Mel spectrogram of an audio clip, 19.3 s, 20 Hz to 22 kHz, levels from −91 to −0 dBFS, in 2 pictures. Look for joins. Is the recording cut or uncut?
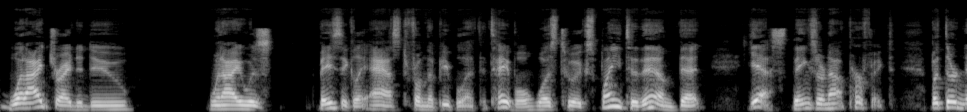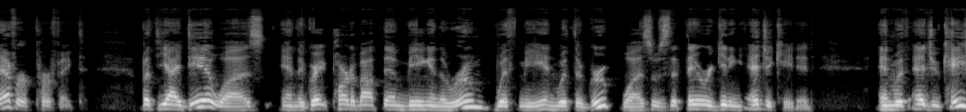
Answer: uncut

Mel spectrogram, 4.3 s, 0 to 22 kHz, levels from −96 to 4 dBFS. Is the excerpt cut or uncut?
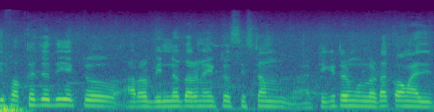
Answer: uncut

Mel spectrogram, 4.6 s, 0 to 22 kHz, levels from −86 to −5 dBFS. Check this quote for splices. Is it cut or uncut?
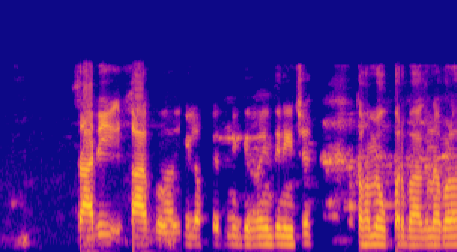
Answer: cut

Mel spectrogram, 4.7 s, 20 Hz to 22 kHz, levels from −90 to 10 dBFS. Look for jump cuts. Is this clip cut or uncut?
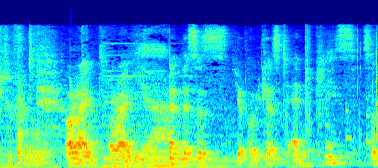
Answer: cut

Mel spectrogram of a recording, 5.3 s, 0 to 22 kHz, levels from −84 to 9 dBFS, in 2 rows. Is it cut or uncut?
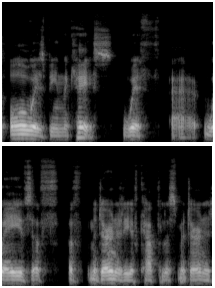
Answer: uncut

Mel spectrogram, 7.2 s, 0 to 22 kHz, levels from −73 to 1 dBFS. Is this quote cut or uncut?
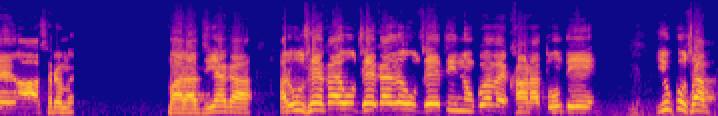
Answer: uncut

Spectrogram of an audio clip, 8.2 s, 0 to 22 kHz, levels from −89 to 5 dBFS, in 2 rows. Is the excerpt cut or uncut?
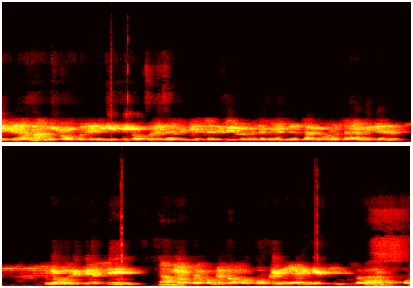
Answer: uncut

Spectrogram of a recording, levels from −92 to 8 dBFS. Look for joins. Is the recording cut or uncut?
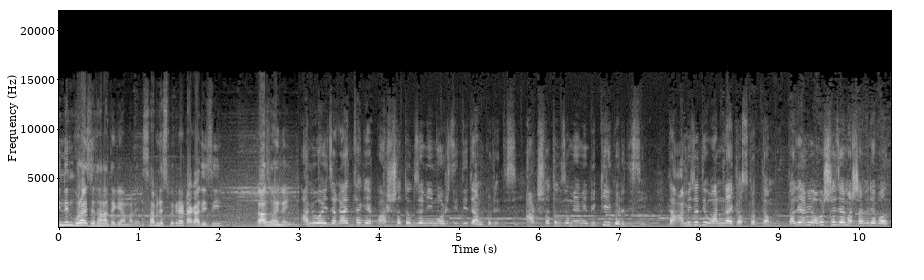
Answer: cut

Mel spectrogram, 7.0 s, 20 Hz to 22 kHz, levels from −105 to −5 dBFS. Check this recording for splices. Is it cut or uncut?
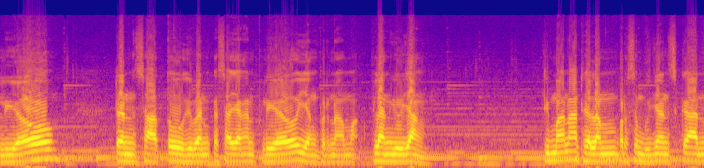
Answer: cut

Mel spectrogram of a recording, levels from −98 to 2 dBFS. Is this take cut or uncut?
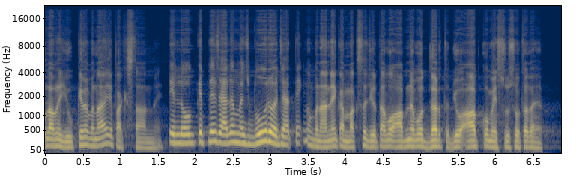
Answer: cut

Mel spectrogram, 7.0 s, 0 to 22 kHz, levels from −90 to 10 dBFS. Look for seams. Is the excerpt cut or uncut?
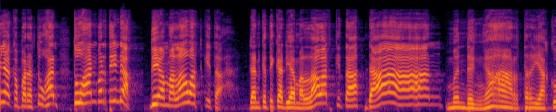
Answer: cut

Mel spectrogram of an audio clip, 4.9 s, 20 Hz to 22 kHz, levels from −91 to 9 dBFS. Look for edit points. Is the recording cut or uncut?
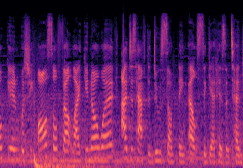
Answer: cut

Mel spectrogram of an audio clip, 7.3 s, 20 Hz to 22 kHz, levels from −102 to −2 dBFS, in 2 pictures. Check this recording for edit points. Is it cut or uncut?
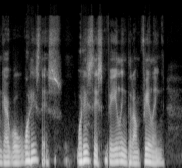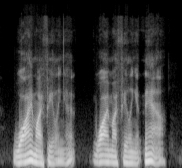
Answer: uncut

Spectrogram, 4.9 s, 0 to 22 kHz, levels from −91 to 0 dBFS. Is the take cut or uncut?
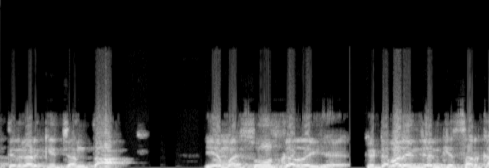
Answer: cut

